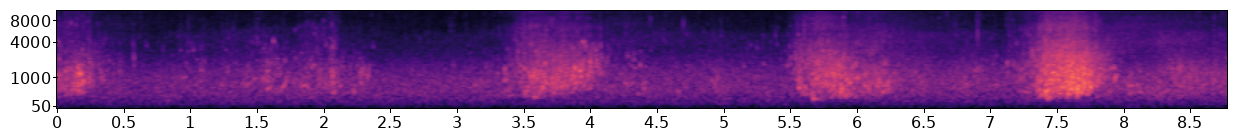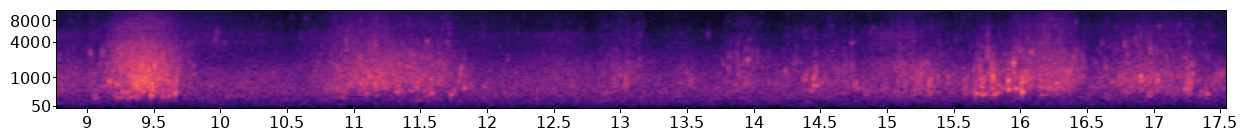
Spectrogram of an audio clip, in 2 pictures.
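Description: Rushing water like washing waves, a steady hiss that swells and fades again and again, loudest about halfway through.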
